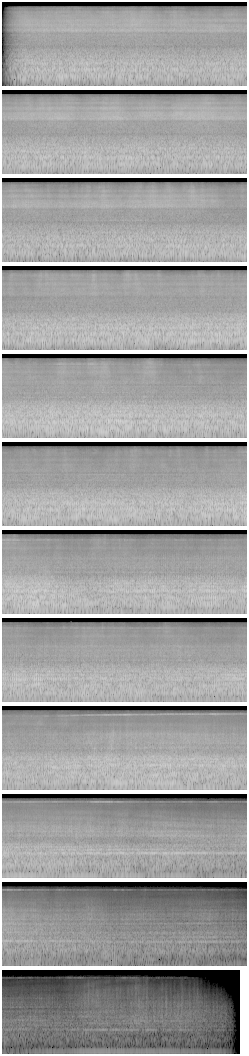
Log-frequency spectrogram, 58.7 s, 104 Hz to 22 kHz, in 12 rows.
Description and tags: EC-135-Idle-To-Takeoff
A recording of a starting Eurocopter EC-135. Distance ca. 20m. Due to noisy surroundings I could only use the sound starting from idle to takeoff.
Recorded with the stereo mic of my H6-Zoom, handheld.
heli, helicopter, flying, eurocopter, takeoff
